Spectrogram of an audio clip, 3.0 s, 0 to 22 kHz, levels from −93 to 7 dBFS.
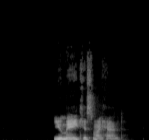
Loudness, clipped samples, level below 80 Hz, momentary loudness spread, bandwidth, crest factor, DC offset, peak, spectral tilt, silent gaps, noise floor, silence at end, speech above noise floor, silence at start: -31 LUFS; under 0.1%; -74 dBFS; 14 LU; 14 kHz; 22 dB; under 0.1%; -12 dBFS; -4.5 dB/octave; none; under -90 dBFS; 0.6 s; over 58 dB; 1.1 s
